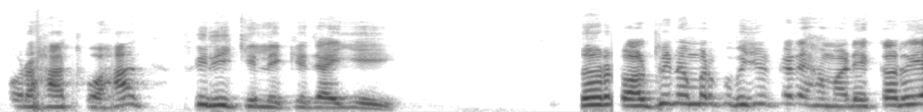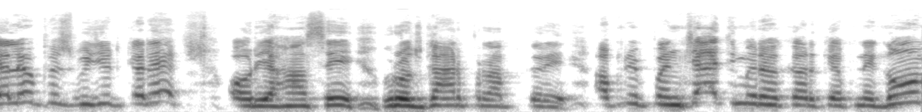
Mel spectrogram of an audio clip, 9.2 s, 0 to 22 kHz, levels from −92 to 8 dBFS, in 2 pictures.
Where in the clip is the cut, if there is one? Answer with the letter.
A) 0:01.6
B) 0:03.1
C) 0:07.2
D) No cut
B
